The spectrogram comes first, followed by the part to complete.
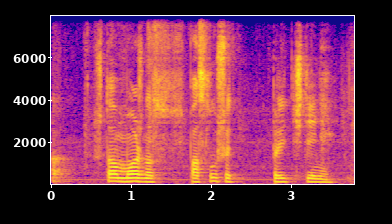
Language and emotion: Russian, neutral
